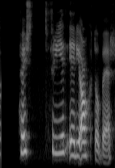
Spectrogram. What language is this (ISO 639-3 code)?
isl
